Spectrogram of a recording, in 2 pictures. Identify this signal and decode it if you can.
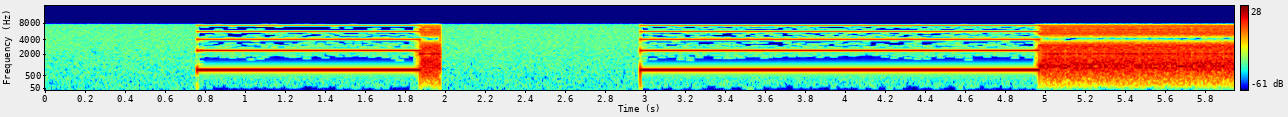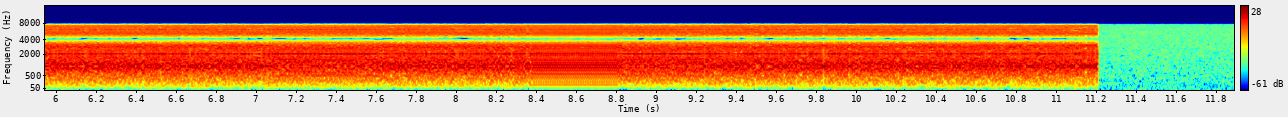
ZX Spectrum tape loading, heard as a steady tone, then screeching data.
